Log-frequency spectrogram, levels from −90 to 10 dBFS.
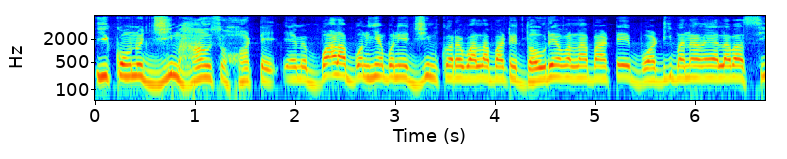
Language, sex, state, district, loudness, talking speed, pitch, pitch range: Bhojpuri, male, Bihar, Muzaffarpur, -16 LUFS, 180 wpm, 205 Hz, 195-215 Hz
